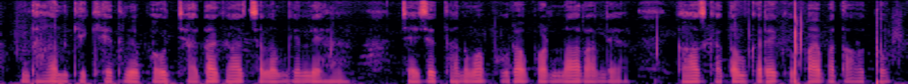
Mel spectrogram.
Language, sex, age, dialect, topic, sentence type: Magahi, male, 51-55, Central/Standard, agriculture, question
